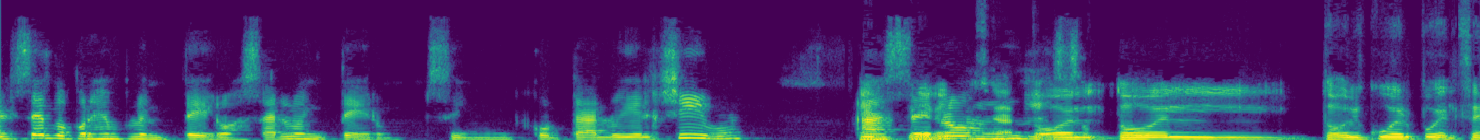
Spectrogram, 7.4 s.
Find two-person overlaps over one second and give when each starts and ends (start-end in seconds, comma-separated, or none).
4.3-5.5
